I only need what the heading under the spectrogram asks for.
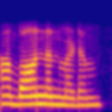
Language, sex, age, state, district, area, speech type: Telugu, female, 30-45, Andhra Pradesh, Chittoor, rural, conversation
